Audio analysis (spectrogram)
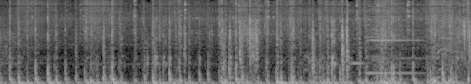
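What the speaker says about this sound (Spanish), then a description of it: "Sube al caballo, ratona Keton." In Assassin's Creed III, rapid clip-clop of horse hooves on hard ground keeps a steady galloping rhythm, with a faint horse whinny near the end, fairly quiet and close.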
